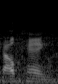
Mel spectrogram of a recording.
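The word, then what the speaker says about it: ข้าวแกง: we're going to go to how do you pronounce that cow Kang cow Kang actually cow is rice Kang is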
